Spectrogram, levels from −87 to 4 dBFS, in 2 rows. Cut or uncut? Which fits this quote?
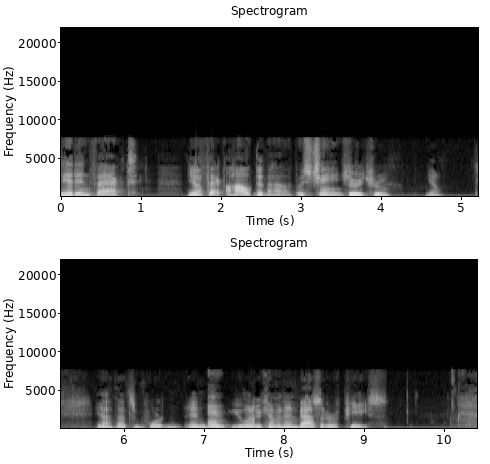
cut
